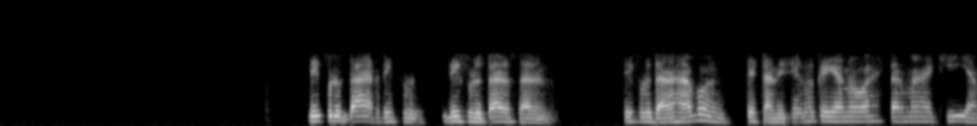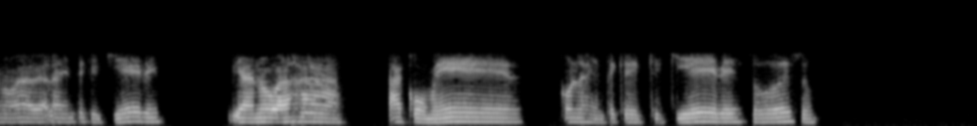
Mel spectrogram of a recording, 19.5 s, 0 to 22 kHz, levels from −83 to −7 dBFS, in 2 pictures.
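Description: Throughout, the speech sounds muffled, buzzy and synthetic, with nothing above 4 kHz. This is the AMR narrowband mobile codec at a low rate, which fits its 7.4 kbps mode. From 7.82 to 8.08 s, 12.42 to 13.10 s and 17.90 to 17.95 s, the voice keeps its pitch and level but turns hoarse and gargly. These are AMR bit errors: a few percent of the less protected bits arrived flipped, misplacing the excitation pulses and skewing the fine parameters.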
